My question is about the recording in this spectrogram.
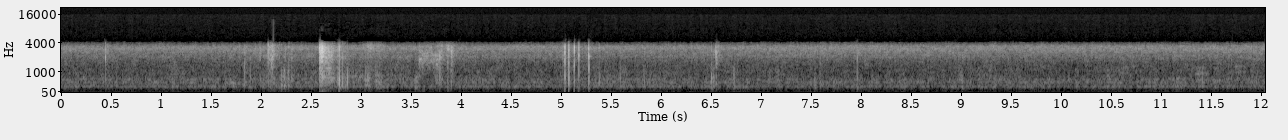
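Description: Steady faint background hiss with a few short clicks and knocks: a cluster about two to four seconds in, another about five seconds in, and a small one a little later.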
